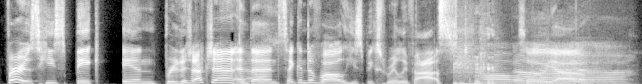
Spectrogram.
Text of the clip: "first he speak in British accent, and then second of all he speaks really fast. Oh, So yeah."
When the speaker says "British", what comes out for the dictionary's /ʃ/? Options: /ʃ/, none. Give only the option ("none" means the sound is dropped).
/ʃ/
